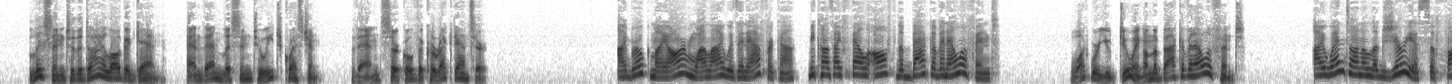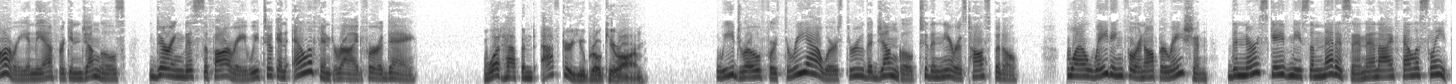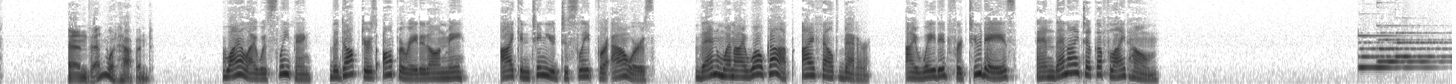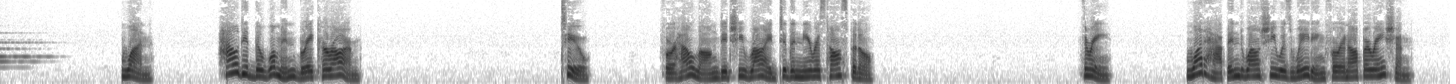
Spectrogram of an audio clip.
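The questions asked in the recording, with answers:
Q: How did the woman break her arm?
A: She fell off the back of an elephant.

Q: For how long did she ride to the nearest hospital?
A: 3 hours

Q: What happened while she was waiting for an operation?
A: The nurse gave her some medicine and she fell asleep.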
